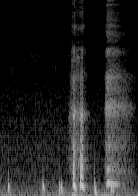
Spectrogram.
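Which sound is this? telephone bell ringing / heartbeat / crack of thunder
heartbeat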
